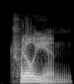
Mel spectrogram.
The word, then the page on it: trillion: American English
